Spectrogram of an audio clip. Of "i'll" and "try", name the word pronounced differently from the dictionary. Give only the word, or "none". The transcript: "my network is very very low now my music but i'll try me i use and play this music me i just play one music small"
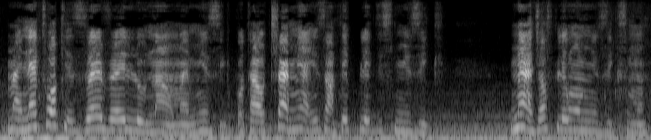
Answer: i'll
